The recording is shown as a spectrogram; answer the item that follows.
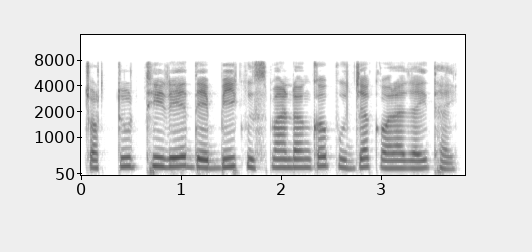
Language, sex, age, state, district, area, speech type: Odia, female, 18-30, Odisha, Puri, urban, read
